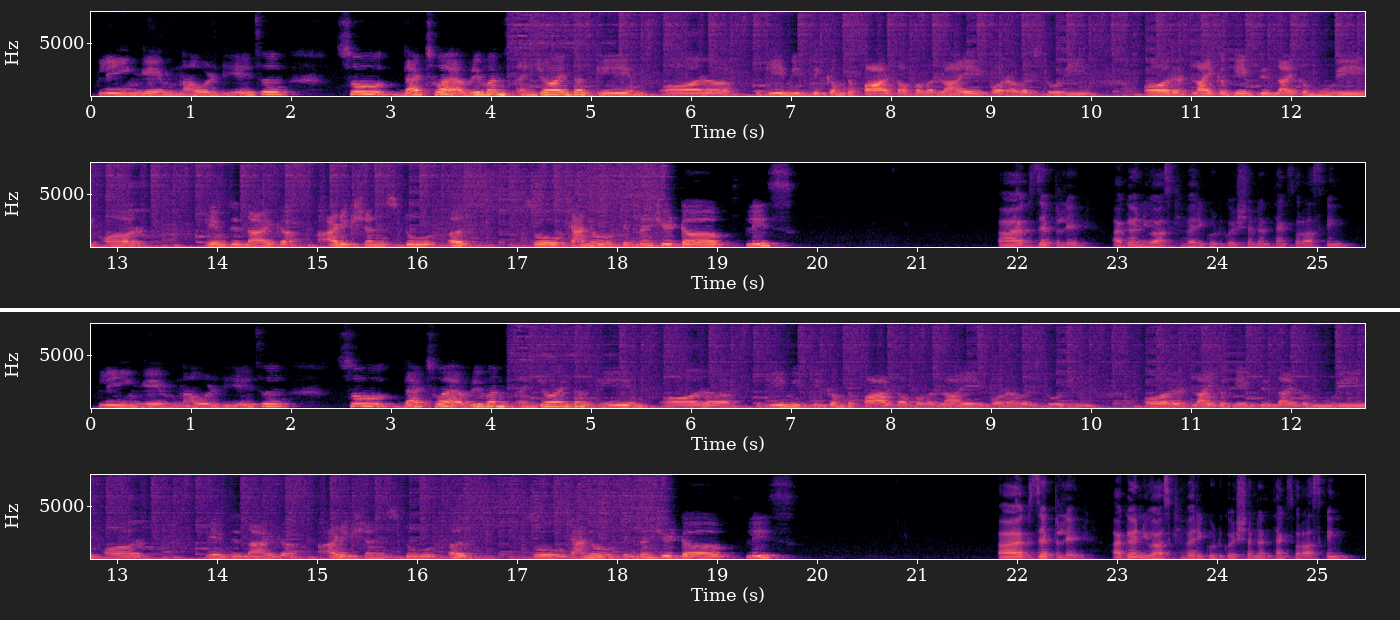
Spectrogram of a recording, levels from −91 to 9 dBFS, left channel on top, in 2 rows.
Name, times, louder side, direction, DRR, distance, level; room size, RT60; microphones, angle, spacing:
voice 1, 0.1-1.9 2.5-10.0 10.5-13.3 13.9-16.5 17.2-19.6, left 3 dB, 50° left, 0.6 m, -23 dB
sound 1, 4.2-18.5, left 1 dB, 15° left, 0.9 m, -39 dB
voice 2, 21.8-22.7 23.0-25.2, right 3 dB, 30° right, 0.5 m, -32 dB
6.0 x 2.3 x 2.8 m
head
